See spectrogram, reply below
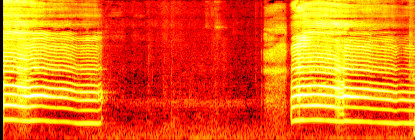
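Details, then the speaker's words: Infant boy crying after his father sneezed and startled him: two loud, sustained, distressed wailing cries separated by a pause. "I sneezed, so he freaked out. Caleb, don't worry. It was just a sneeze."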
